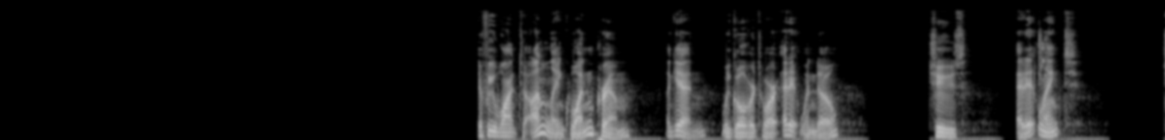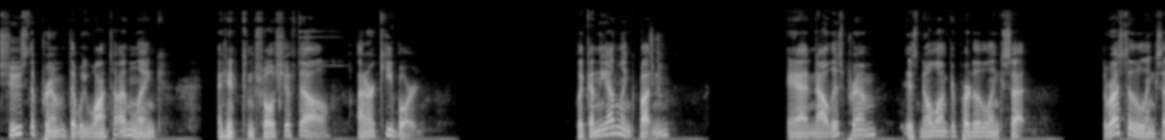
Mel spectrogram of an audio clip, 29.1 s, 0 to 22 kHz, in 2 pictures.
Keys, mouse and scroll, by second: 18.1 ctrl+shift+i.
